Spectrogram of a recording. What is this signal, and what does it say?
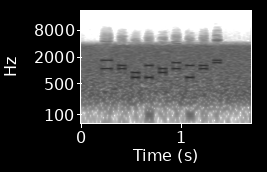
Multi-frequency trunk signalling (R1, as on North American trunks), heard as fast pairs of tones, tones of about 70 ms, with phone line noise. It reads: KP 6143946 ST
